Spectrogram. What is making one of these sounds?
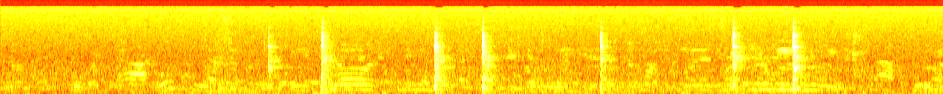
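Men talk nearby in calm voices.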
